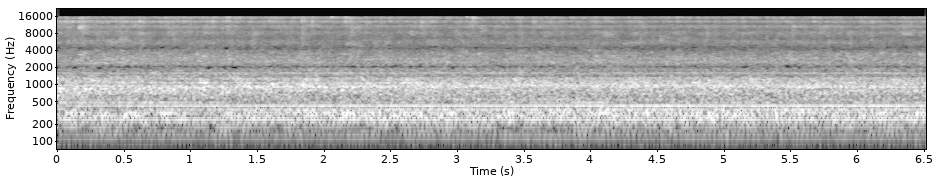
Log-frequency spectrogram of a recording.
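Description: Aquarium air pump and filter running steadily, with air bubbles rising through the tank water.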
